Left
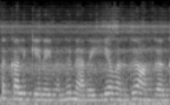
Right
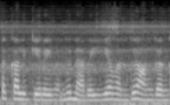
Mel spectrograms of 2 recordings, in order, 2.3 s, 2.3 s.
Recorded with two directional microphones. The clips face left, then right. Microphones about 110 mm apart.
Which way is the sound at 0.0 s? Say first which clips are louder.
Right 6 dB; 30° right (ahead or behind).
